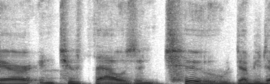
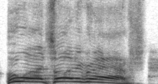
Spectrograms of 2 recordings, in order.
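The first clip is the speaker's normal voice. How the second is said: high shouted tease; mock heel shout; 11 semitones higher than usual. Heel wrestler taunting waiting fans, high mock shout. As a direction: yell it out to bait the fans.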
